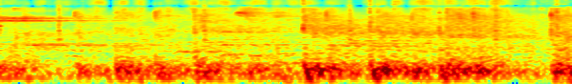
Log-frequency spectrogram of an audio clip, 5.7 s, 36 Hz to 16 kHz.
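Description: Under Armour Curry 9 Flow basketball shoes on an indoor court, with low thumping basketball bounces and faint shoe noise, under a busy gym background where people talk.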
